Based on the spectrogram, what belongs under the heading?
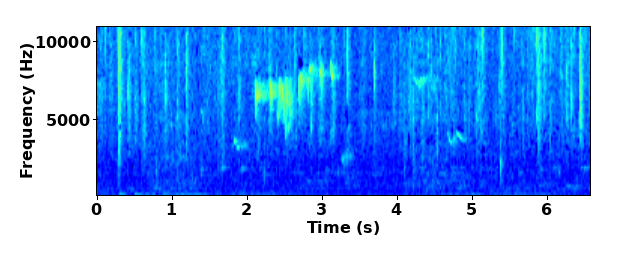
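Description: Near silence: a bird chirps briefly about two seconds in, with a sharp click just after the start and a few faint ticks.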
